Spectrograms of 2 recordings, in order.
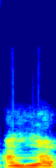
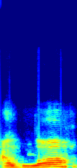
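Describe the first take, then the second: First: The word is pronounced with a light, thin sound. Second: The word is pronounced with a heavy, full sound.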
